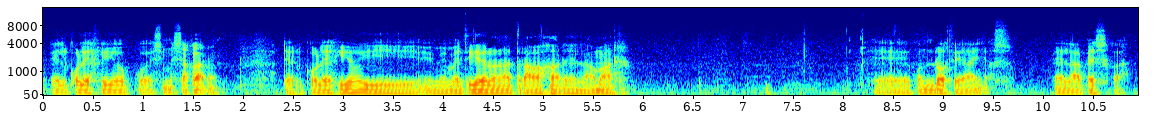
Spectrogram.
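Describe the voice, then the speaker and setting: Man from Gambia, very deep flat voice, slow halting speech, dull lo-fi recording with faint hiss. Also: gravelly. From Gambia and Senegal. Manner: halting, many fillers and restarts. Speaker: podcast host telling his life story. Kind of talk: casual personal monologue. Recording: dull lo-fi sound with faint noise.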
